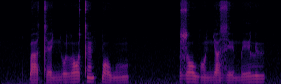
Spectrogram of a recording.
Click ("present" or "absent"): absent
